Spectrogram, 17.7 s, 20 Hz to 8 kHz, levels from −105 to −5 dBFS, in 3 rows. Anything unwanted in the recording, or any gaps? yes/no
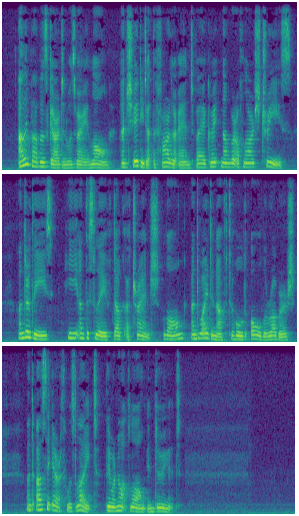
no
